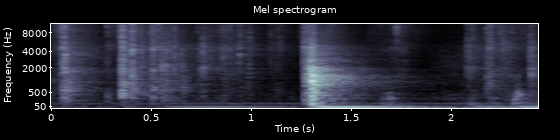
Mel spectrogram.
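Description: Tarot cards being shuffled by hand: a quick run of crisp card clicks, then a louder slap about a second and a quarter in as cards hit the table.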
